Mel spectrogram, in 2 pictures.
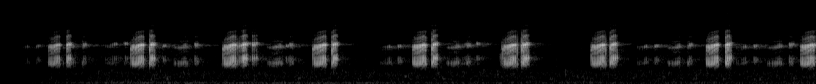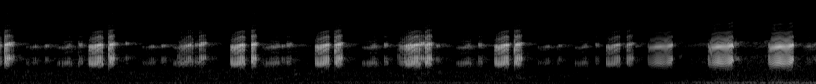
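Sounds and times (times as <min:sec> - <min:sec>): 
Pacific tree frog giving raspy ribbits: 0:00.2 - 0:16.3.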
